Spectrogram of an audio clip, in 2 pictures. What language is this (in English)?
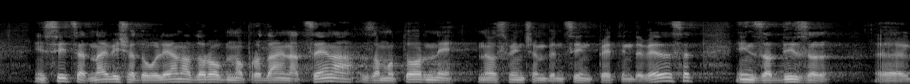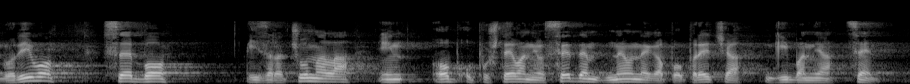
Slovenian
